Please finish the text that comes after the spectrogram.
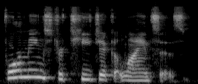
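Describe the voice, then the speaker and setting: A woman's voice: on the high side, very animated, unhurried. A woman guest on a construction podcast, with a commanding voice, speaking emphatically and laughing lightly between points. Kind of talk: podcast interview answers.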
